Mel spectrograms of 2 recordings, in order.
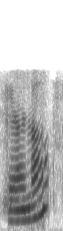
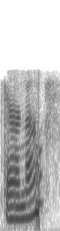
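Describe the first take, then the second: First: The voice is firm and directive. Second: The voice is soft and dreamy. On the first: The speaker is not open to interference. "In this voice, I am going to tell you what I need to do or am doing, and I don't expect you to interfere" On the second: The speaker is open to suggestions and conversation. "if I speak in this voice, it's much dreamier"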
